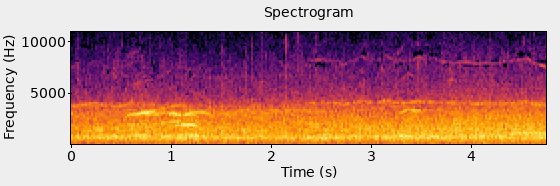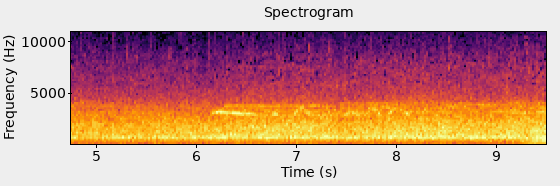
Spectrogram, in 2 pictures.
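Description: A Minnesota baseball stadium crowd at Game 7 of the 1991 World Series, Braves at Twins, roars and applauds in a dense, sustained wall of noise, swelling slightly toward the end, with faint commentary underneath.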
